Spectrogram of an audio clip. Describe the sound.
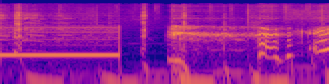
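A telephone call is dialed. A steady, loud telephone tone holds for under a second and then cuts off abruptly. Brief shifting electronic tones and line noise follow.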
